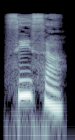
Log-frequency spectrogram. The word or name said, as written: ಸೀಸ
